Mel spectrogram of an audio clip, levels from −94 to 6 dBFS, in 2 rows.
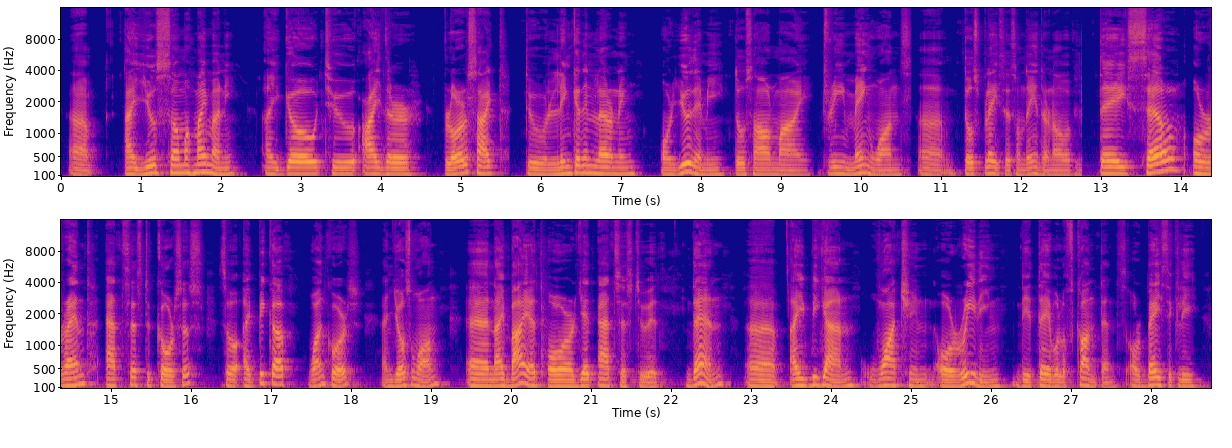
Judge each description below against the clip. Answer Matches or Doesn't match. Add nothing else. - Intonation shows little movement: Doesn't match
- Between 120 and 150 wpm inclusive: Matches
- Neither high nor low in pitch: Doesn't match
